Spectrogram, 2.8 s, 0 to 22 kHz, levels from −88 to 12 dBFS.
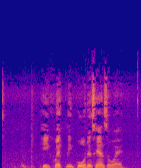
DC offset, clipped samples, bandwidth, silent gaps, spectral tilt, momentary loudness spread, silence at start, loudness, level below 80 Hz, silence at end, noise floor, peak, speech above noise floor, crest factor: under 0.1%; under 0.1%; 15 kHz; none; -3.5 dB/octave; 22 LU; 0.05 s; -18 LUFS; -56 dBFS; 0.05 s; -39 dBFS; 0 dBFS; 21 dB; 20 dB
